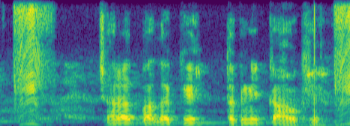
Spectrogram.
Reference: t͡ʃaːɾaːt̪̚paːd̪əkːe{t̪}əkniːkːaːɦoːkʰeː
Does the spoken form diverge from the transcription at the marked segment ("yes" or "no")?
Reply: no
